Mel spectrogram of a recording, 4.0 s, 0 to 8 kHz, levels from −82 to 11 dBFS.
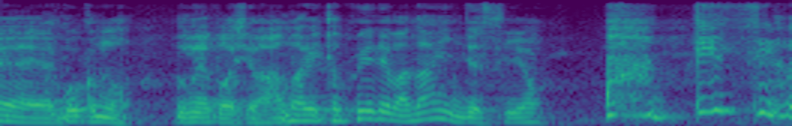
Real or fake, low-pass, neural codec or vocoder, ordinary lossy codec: fake; 7.2 kHz; codec, 16 kHz, 4 kbps, FunCodec, trained on Chinese and English, 50 frames a second; none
